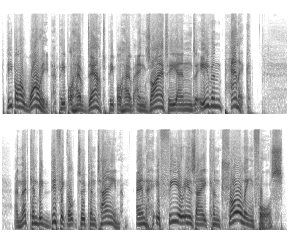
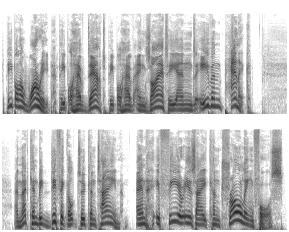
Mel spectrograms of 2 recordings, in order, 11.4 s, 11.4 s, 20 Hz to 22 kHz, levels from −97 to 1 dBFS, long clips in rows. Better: second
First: distortion; slight; 7% of the sound clipped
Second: none

